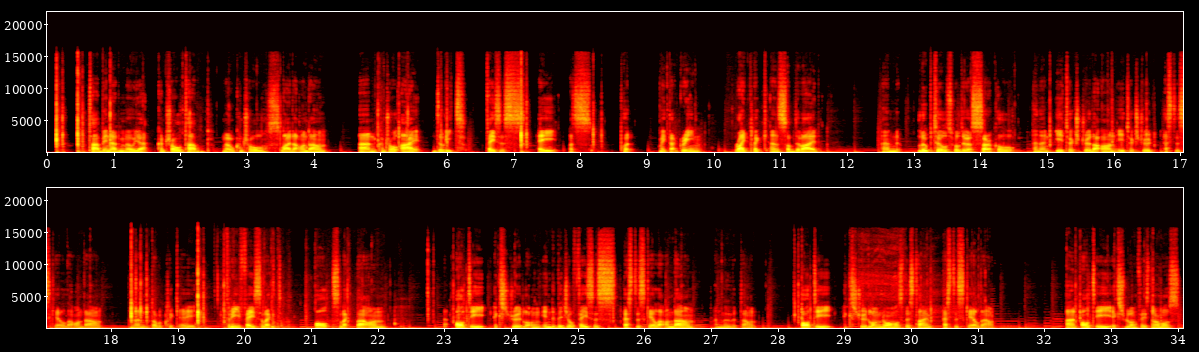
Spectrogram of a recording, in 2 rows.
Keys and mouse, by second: 0.2 Tab, 1.2 ctrl+click, 2.3 middle drag, 2.9 drag, 5.0 ctrl+i, 5.6 Delete, 6.8 a, 7.9 g, 9.5 middle click, 9.9-10.8 right drag, 12.6 click, 14.2 middle click, 14.8 e, 15.7 e, 16.2 s, 18.0 a, 18.2 a, 19.0 3, 20.0 alt+click, 20.7 alt+click, 21.3 middle click, 21.6 middle click, 22.9 alt+e, 25.2 s, 26.9 click, 28.1 alt+e, 30.0 s, 31.4 click, 32.2 alt+e, 33.3 s.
